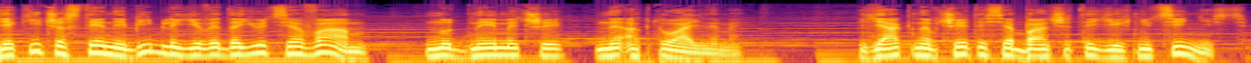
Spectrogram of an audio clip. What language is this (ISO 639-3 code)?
ukr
